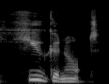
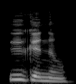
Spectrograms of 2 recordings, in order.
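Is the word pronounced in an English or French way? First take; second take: English; French. First: The word is said with an English pronunciation. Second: The word is said with a French pronunciation. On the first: "In the U K, in British language, we would say Huguenot" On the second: "We believe it is a French word, so it would be pronounced Huguenot"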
